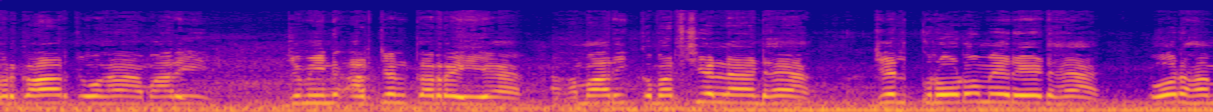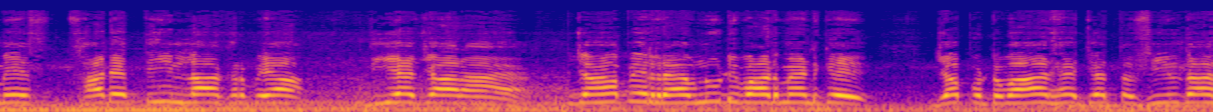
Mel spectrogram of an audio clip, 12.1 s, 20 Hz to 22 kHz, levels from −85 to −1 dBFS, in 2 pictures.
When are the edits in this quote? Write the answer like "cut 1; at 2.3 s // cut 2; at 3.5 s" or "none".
cut 1; at 2.8 s // cut 2; at 4.5 s // cut 3; at 8.9 s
